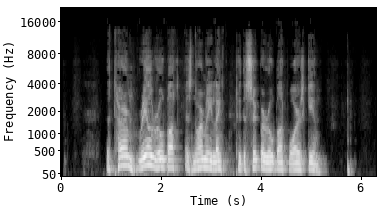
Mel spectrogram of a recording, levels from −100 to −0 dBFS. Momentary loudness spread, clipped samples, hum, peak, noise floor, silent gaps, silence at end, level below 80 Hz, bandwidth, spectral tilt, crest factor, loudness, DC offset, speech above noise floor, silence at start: 17 LU; under 0.1%; none; -4 dBFS; -67 dBFS; none; 0.55 s; -50 dBFS; 11 kHz; -7 dB/octave; 16 dB; -18 LUFS; under 0.1%; 49 dB; 0.9 s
